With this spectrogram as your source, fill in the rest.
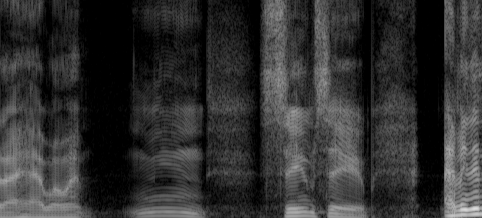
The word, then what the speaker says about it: Tsum Tsum: And it is Tsum Tsum, not TSUM, not Tsum Tsum. It is Tsum Tsum.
